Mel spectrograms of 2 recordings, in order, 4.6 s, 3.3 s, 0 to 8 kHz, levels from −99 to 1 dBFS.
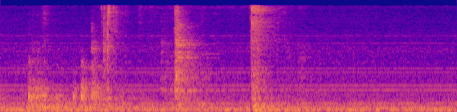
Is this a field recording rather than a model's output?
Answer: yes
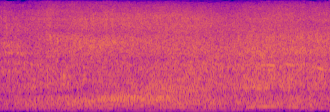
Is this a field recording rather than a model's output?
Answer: yes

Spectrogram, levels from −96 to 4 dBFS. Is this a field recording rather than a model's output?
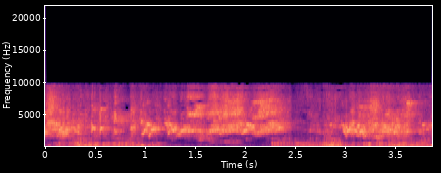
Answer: no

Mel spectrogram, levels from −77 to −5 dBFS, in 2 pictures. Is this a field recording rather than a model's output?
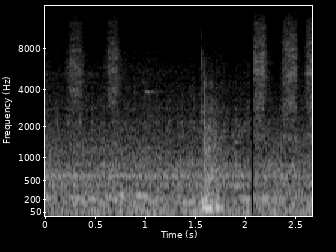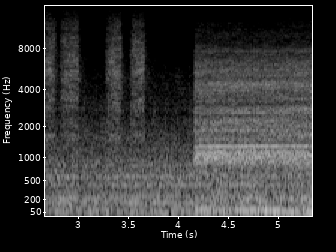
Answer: yes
